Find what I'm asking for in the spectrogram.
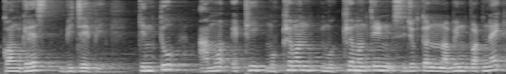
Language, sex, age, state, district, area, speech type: Odia, male, 30-45, Odisha, Khordha, rural, spontaneous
